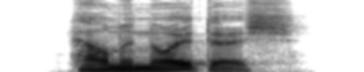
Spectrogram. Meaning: hermeneutic, hermeneutical
- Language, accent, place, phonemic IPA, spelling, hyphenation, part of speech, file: German, Germany, Berlin, /hɛʁmeˈnɔɪ̯tɪʃ/, hermeneutisch, her‧me‧neu‧tisch, adjective, De-hermeneutisch.ogg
